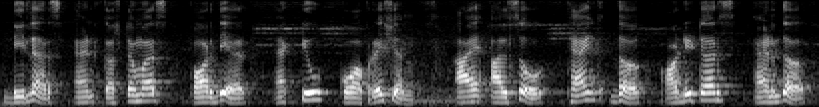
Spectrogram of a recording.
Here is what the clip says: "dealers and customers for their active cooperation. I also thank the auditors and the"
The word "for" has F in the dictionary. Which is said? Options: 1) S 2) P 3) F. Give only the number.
3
